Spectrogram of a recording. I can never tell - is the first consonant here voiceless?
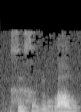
yes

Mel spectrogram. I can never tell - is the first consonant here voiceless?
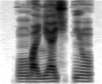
no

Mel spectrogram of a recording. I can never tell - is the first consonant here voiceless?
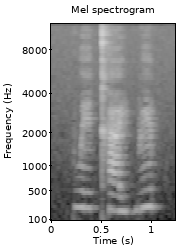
yes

